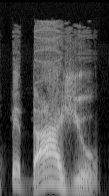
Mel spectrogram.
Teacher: há três sílabas a três vogais só que no finalzinho aqui nós conseguimos perceber a existência de uma vogal e de uma semivogal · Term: vogal e semivogal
